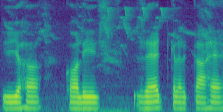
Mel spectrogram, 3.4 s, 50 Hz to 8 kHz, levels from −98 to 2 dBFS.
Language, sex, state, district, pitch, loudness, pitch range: Hindi, male, Haryana, Charkhi Dadri, 120 Hz, -18 LUFS, 115-120 Hz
